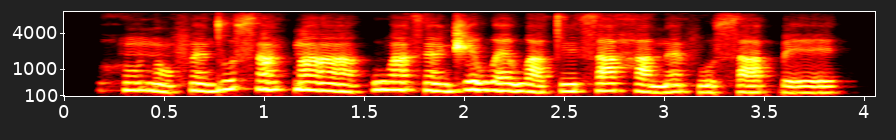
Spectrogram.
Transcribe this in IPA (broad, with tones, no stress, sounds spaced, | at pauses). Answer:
h ũ˧ n ɔ̃˨ f ɛ̃˧ d u˦ s ã˦ k͡p ã˦˨ | w ã˦ s ɛ̃˧ d͡ʒ e˦ w ɛ˧ w a˨ t ĩ˧ s a˦ h a˦˨ n ɛ̃˧ f u˨ s a˧ k͡p e˧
